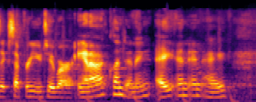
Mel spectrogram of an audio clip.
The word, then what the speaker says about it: Clendening: for YouTube are Anna Clendening, ANNA-CLENDENING. It's super easy if you think about it phonetically, but yeah, most people call me Anna Clending, Anna Clendering, Anna Cleansing, Anna Clendening. But yeah, Anna Clendening, CLENDENING.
